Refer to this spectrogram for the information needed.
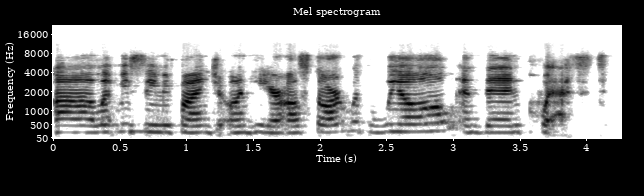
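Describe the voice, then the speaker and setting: A woman's voice: on the high side, flat delivery, unhurried, bright, forceful tone. A woman moderating a panel over a video call, chatty and friendly, with many fillers. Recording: dull lo-fi call audio.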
